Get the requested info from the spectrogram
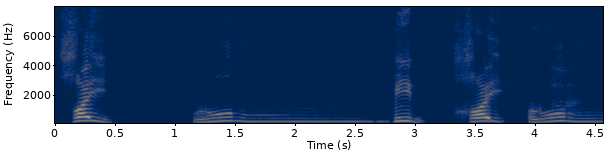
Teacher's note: দেখেছেন আওয়াজটা নাকে উঠছে, নাকটা বন্ধ করে দিলে আর হবে না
